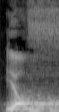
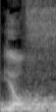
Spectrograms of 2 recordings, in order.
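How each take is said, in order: No difference in how they are said.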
